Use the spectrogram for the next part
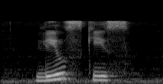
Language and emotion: Russian, neutral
